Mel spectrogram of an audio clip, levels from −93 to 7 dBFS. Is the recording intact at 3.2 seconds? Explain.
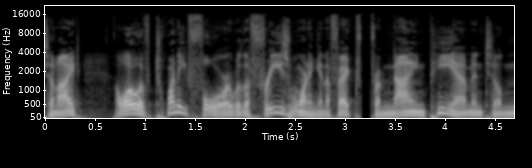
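No. Just after "freeze warning in effect", the sound drops to silence from 3.15 to 3.26 s, a gap of about 107 ms, and then resumes. This is a Bluetooth stall, likely caused by interference delaying packets until the headphones' buffer ran empty and playback paused while resent data arrived. On a waveform it appears as a flat gap between sharp edges; on a spectrogram, as a blank vertical band across all frequencies.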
